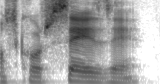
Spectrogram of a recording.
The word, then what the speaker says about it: Scorsese: Perché noi diciamo Scorsese, cioè per noi in italiano si legge così, invece in inglese naturalmente Scorsese con quella E finale che appunto si legge I, così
